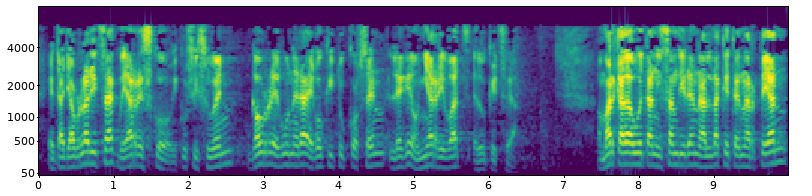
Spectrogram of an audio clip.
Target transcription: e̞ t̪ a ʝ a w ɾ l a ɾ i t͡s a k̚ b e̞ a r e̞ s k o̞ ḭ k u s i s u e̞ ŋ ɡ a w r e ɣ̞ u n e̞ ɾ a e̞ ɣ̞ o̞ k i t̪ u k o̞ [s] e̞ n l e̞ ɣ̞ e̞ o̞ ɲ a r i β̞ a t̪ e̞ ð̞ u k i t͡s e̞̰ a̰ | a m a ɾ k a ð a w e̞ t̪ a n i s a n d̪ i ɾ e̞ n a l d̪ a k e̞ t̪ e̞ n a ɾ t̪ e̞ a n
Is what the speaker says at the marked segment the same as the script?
yes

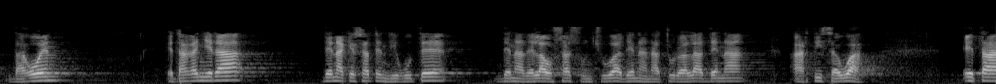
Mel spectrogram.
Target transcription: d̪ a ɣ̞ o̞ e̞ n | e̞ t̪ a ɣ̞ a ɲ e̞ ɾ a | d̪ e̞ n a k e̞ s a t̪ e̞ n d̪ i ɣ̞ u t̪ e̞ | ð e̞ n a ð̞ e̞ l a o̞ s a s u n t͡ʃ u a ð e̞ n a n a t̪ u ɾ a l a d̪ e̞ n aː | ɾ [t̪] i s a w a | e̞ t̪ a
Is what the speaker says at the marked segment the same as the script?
yes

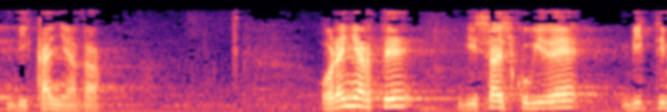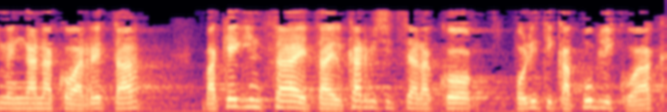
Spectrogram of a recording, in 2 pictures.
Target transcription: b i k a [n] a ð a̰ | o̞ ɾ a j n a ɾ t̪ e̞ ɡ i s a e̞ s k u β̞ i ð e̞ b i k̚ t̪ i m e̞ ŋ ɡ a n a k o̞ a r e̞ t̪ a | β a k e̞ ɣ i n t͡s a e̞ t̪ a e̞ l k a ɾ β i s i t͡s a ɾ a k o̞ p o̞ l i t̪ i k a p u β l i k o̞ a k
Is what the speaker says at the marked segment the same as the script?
no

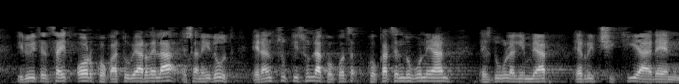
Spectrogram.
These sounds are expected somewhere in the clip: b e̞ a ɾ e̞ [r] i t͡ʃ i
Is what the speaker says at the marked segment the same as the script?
yes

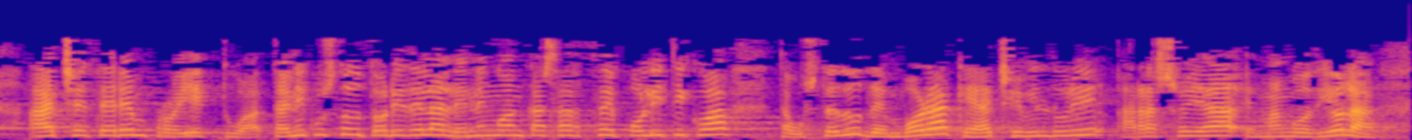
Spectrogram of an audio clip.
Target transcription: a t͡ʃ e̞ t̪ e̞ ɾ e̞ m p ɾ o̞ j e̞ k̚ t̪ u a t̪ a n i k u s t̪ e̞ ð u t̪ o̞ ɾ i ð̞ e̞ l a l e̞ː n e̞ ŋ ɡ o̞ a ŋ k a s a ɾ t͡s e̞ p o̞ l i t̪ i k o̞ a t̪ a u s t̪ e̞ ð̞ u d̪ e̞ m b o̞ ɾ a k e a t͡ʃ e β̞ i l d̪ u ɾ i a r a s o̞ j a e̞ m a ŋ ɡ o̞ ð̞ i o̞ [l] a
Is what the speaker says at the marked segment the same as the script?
yes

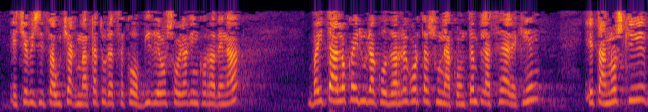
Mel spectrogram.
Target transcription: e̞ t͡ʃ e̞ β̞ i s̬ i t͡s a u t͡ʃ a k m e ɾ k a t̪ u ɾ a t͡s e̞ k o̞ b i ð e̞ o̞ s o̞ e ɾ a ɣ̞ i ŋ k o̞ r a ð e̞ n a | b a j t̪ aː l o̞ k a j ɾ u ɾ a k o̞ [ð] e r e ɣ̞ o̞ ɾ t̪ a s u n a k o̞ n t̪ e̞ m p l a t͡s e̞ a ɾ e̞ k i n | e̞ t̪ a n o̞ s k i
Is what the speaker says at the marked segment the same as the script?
yes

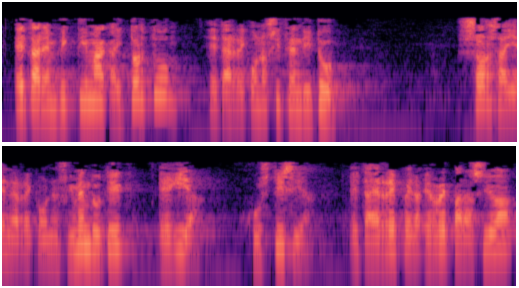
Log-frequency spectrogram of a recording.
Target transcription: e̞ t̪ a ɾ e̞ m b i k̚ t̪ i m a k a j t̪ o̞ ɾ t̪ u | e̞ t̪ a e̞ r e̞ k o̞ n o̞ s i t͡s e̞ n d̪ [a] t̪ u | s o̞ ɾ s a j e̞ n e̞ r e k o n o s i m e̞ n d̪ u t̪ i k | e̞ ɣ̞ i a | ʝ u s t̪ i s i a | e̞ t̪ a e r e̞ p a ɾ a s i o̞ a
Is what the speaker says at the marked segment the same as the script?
no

